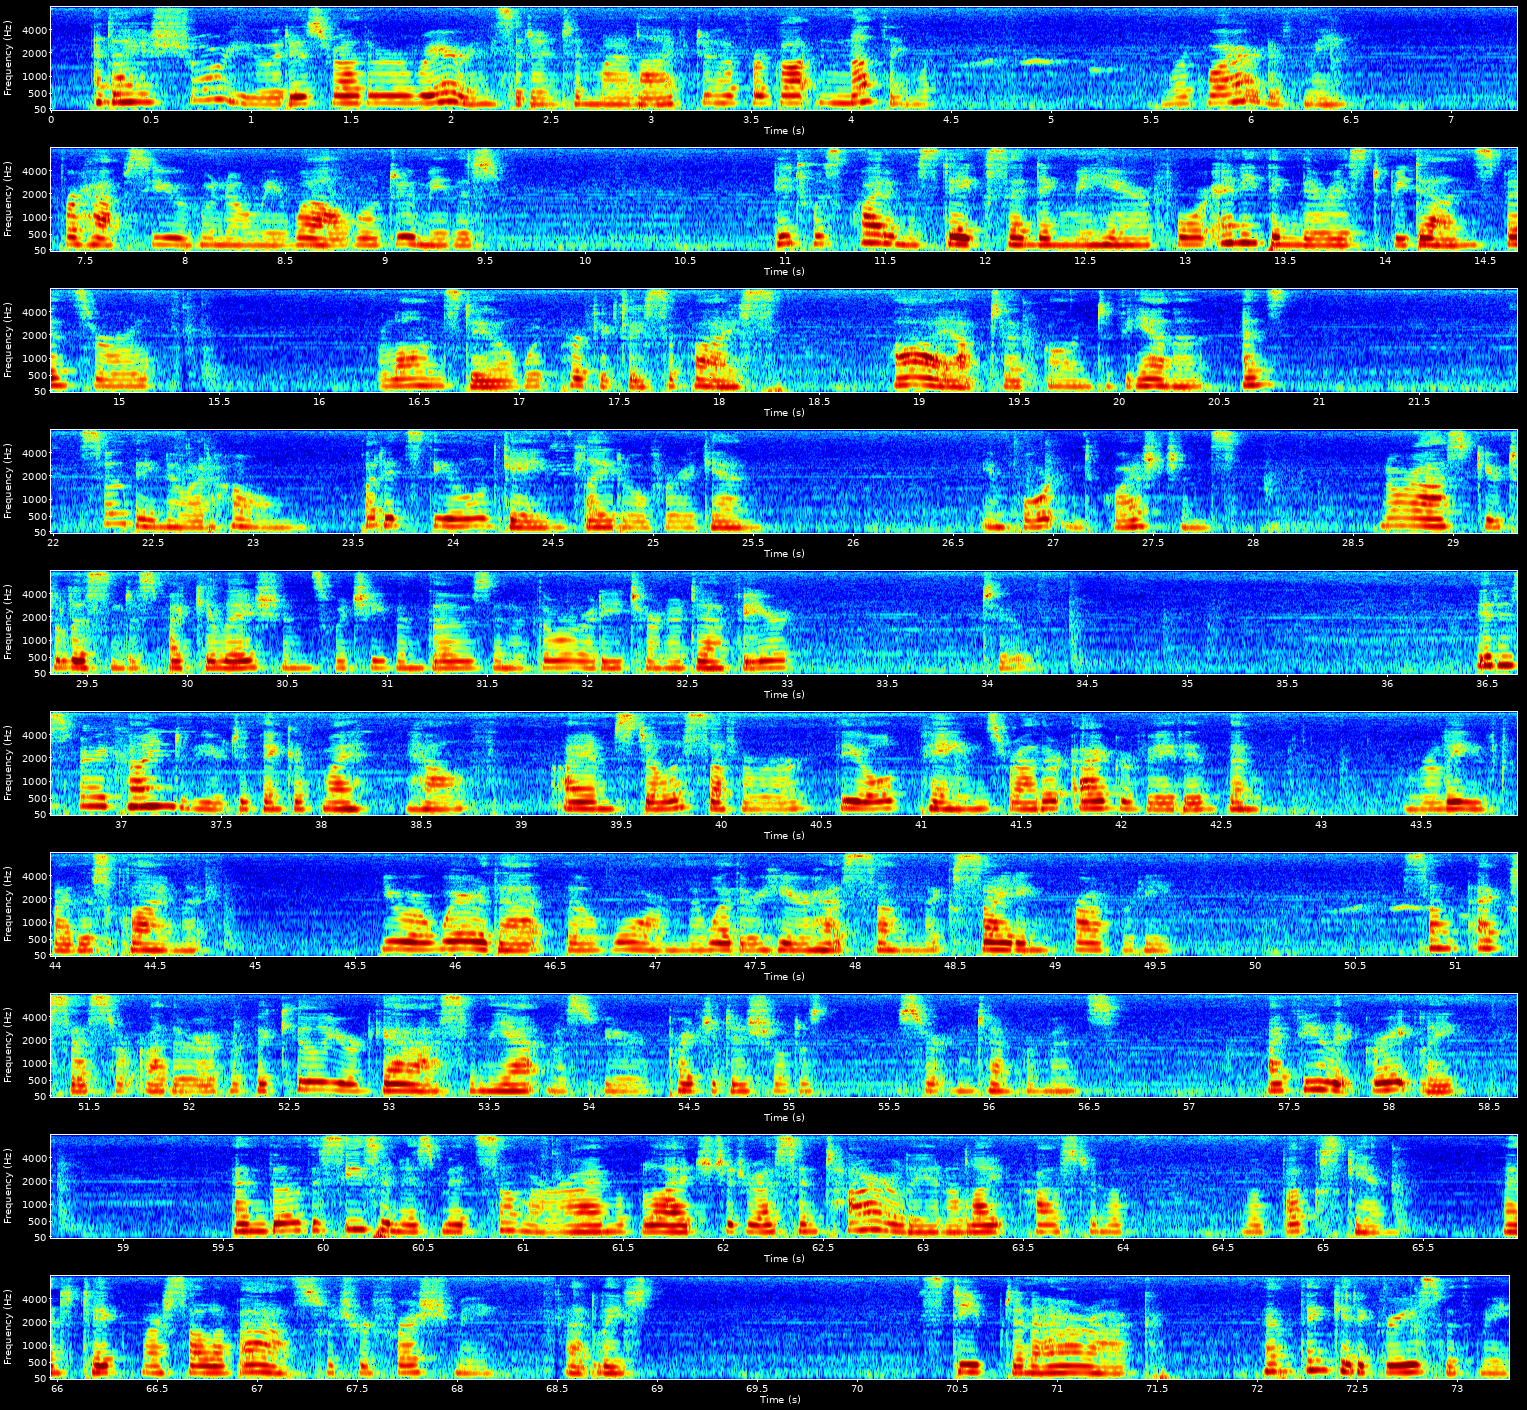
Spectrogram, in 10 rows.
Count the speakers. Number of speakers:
1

